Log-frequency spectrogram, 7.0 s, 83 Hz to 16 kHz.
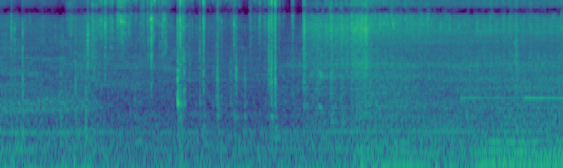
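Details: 2011 Chevy Equinox being repossessed: keys jingle, engine catches at once and settles into smooth steady idle; healthy quick start.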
